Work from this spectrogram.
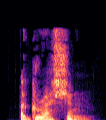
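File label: "aggression", British English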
